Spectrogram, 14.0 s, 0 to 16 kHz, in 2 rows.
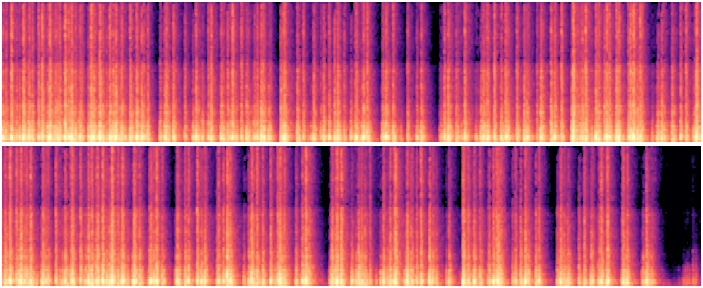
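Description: Fingernails tap rapidly on the front lid of a flat, printed metal fineliner tin case held upright. The result is a dense, continuous stream of thin, clicky metallic taps centered around 670 Hz with almost no low end, with brief pauses before stopping just before the end.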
